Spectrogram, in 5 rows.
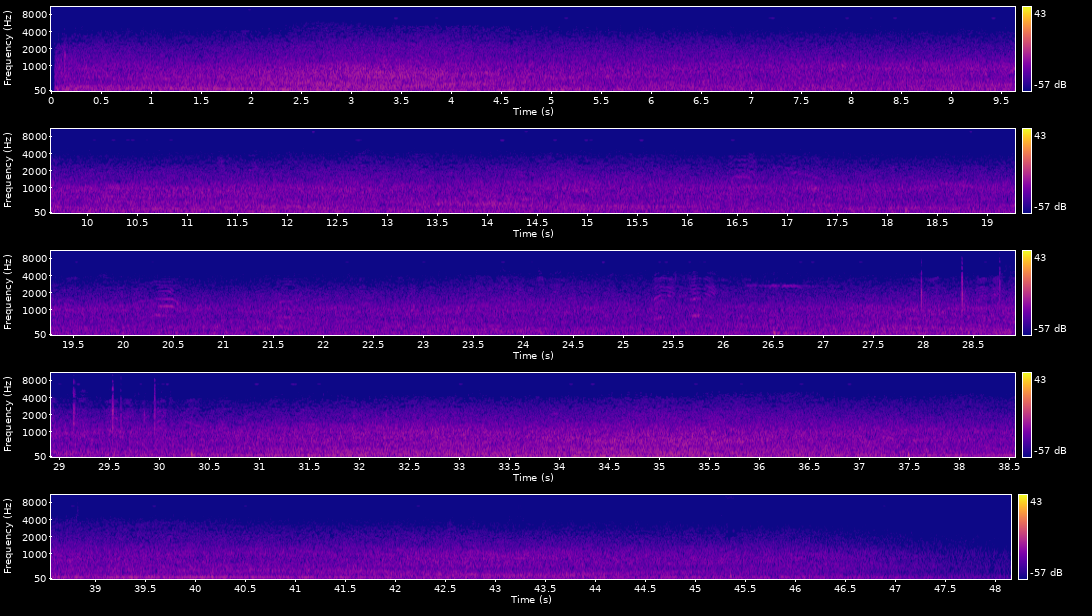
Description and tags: traffic & players atmos 2
field-recording, football, shouts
